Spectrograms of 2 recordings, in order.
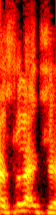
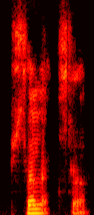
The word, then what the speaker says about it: Selexa: and I was like, "Oh, you know, Selexia." She's like, "Selexa," and I was like, "Selexia, Selexa." I was like, "I'm just pronouncing the e and the a a bit too much."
